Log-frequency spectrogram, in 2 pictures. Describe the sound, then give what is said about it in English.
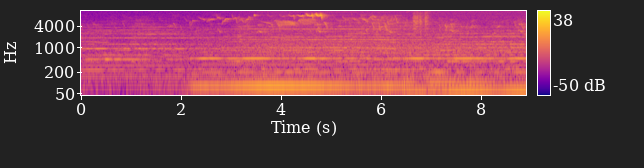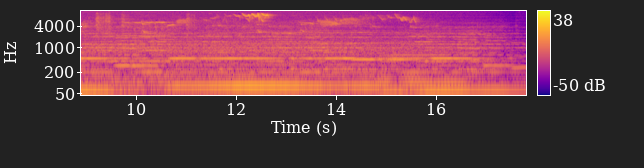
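Migrant warblers and resident breeding birds sing and chirp in bursts of quick, high trills, moderately loud, on a morning in the Woodland Cemetery in Burlington, Ontario, along the shore of Hamilton Harbor, layered over a steady low rumble and sustained tones that run through the whole scene. “Migrant warblers and resident breeding birds here are filling the air with song.”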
